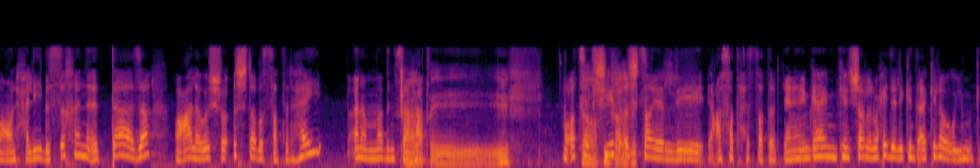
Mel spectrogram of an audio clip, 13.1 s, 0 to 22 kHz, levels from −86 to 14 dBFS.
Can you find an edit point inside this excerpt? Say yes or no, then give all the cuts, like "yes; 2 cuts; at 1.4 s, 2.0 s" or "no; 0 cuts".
no; 0 cuts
